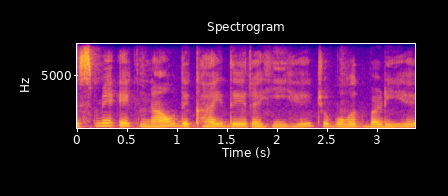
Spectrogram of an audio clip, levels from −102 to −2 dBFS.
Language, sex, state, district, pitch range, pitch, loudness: Hindi, female, Himachal Pradesh, Shimla, 205-230 Hz, 215 Hz, -17 LUFS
